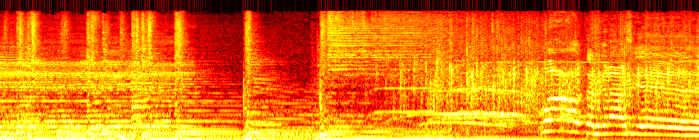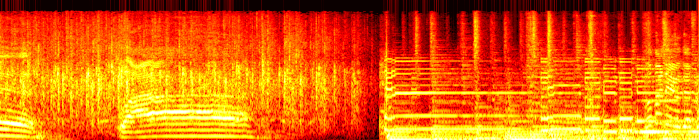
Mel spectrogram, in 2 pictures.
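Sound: audience applause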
